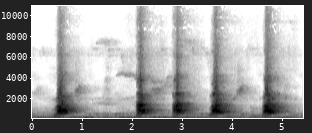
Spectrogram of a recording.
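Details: Japanese Spitz barking in Colombo, Sri Lanka, recorded with a Nikon COOLPIX P1000: one sharp bark, a pause of over a second, then four more loud barks in quick succession, about one every second.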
